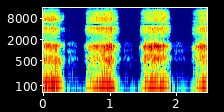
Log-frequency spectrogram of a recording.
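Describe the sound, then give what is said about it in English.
A voice imitates the defective reversing siren of a huge delivery lorry with a harsh, raspy repeated blast: three loud, broad bursts separated by short silences, steady and evenly spaced. “To be fair to B-Jam, they didn't kill him, but one of their huge delivery lorries with a defective reversing siren did.”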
